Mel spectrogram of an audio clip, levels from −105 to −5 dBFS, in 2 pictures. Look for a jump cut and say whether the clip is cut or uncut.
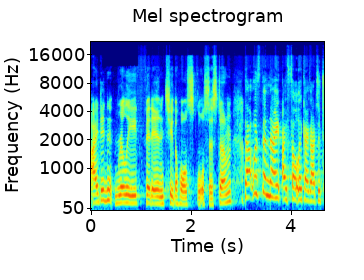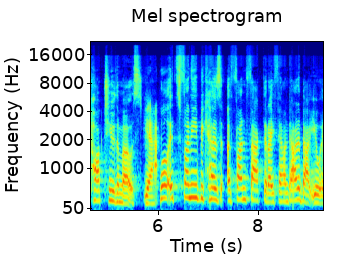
cut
